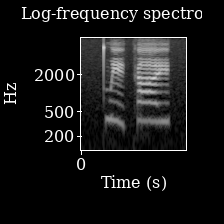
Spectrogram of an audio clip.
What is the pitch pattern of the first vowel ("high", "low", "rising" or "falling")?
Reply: falling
